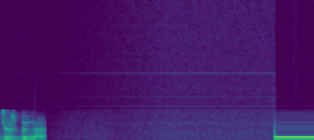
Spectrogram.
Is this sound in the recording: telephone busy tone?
yes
